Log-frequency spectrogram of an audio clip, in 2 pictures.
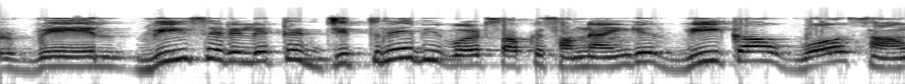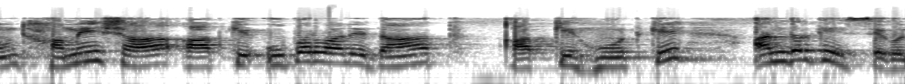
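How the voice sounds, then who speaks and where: A man teaching English pronunciation, patiently explaining and repeating example sounds slowly. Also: sits high, husky, dull audio. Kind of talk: spoken language lesson.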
